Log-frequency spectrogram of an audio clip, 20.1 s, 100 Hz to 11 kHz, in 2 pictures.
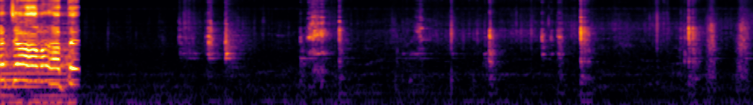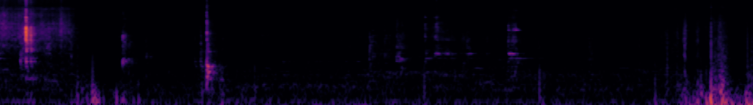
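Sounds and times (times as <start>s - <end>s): cookware and utensils clinking: 2.4s - 3.4s, 4.0s - 8.2s, 9.0s - 10.8s, 15.0s - 17.3s.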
